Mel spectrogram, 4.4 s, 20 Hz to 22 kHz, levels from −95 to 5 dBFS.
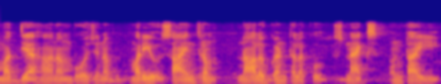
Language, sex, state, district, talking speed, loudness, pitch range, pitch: Telugu, male, Telangana, Hyderabad, 110 wpm, -19 LUFS, 100-105 Hz, 100 Hz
